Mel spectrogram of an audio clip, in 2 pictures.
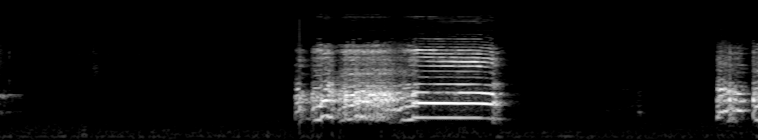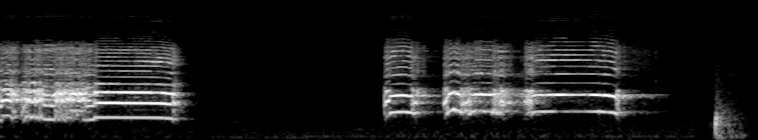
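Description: A rooster crowing three times, each crow about a second and a half long, with quiet gaps between.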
